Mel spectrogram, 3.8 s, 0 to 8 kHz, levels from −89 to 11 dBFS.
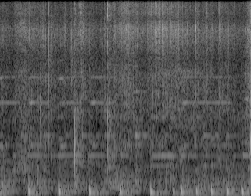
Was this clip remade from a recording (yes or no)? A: no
